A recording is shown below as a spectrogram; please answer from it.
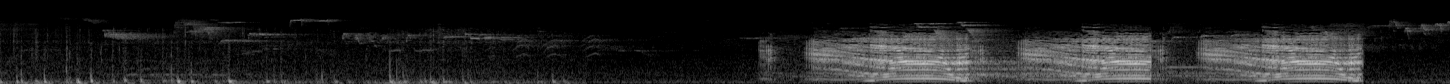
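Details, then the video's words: Red deer (Cervus elaphus) in rut, Hoge Veluwe National Park, Netherlands, 19 September 2010: after quiet with faint bird whistles, three loud, harsh, drawn-out roars, each about one and a half seconds, follow one another closely. "edelhert Bronst Cervus elaphus"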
